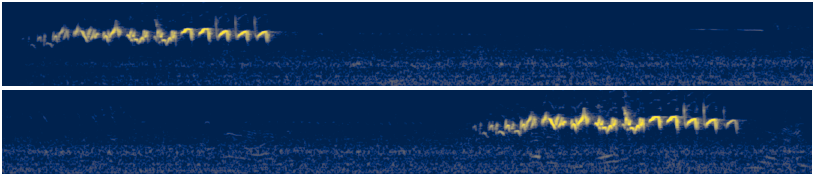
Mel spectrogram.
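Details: Purple finch singing along Wolf Ridge trail near Tennessee Valley, California: two fast, rich warbles of about a second and a half each, some seven seconds apart, over a faint steady hum.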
